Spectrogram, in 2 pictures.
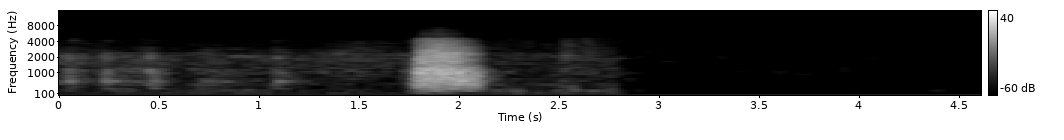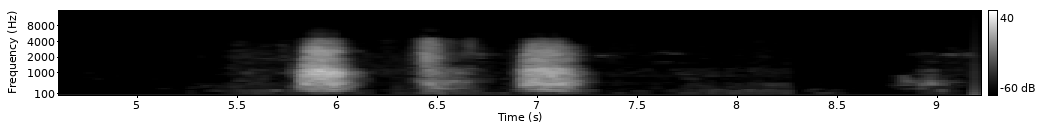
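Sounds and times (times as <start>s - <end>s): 
Australian bustard: 1.7s - 2.4s, 5.8s - 7.4s.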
